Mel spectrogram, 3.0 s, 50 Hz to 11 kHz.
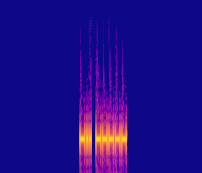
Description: Morse code, heard as a keyed tone, about 54 wpm, 700 Hz. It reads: D0
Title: Single-Letter Single-Number 50wpm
